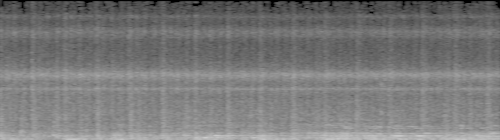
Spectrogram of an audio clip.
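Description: Samba school bateria playing a live samba groove: a dense, steady pattern of drums and hand percussion, with a sung melody and string accompaniment coming up over it in the second half.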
